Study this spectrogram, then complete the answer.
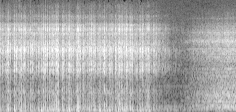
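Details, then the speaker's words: Water in a glass venturi with the flow rate increased until it boils at the low-pressure throat: a dense crackling hiss with rapid snapping that then eases off, as cavitation bubbles collapse on entering the higher-pressure diffuser. "small bubbles are formed these are cavities filled with cold steam and other gases diffuse from the liquid the noise is generated by the collapse of these problems as they move into the higher pressure in the diffuser"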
